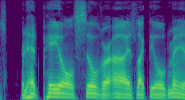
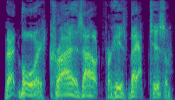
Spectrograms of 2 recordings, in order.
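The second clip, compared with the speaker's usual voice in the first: raised, louder preaching voice; fervent old preacher; 7 semitones higher, 4 dB louder than usual. Acted. Old man insisting the child must be baptized, preaching loud. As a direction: declare it like scripture.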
